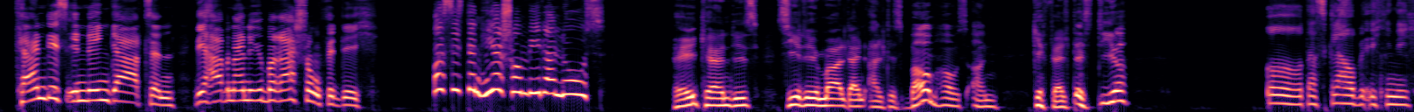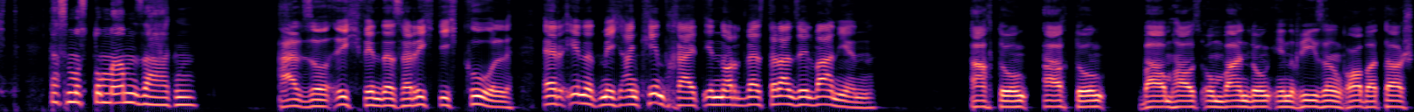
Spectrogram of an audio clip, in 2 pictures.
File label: German Cartoon voices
